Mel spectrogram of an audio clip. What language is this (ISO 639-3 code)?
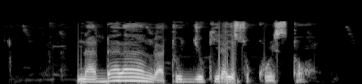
lug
